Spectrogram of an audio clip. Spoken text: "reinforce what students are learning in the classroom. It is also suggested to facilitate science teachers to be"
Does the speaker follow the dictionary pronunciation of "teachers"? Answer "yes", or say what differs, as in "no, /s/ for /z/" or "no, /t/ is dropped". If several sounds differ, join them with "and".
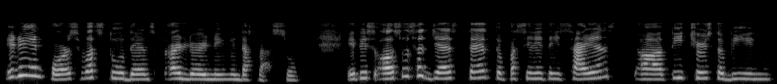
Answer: no, /s/ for /z/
